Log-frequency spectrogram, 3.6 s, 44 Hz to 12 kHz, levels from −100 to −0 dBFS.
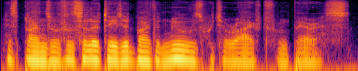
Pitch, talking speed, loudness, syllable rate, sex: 100 Hz, 185 wpm, -16 LUFS, 5.6 syllables/s, male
